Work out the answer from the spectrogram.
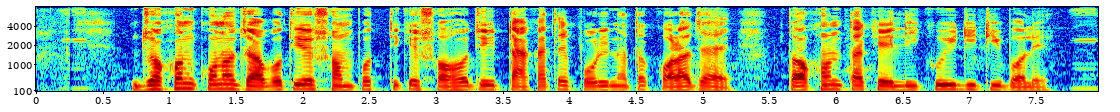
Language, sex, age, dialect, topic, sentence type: Bengali, male, 25-30, Standard Colloquial, banking, statement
